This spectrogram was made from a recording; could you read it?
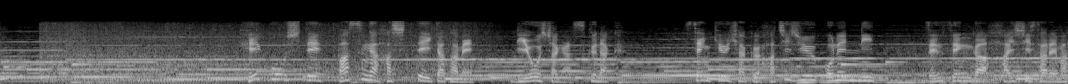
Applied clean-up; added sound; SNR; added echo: none; none; none; none.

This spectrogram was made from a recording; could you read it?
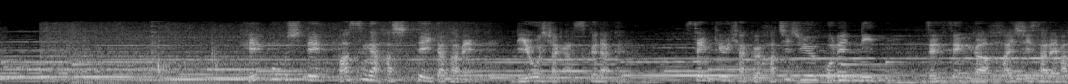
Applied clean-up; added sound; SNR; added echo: none; Cutlery, silverware; 14 dB; reverberation time 2.0 s.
